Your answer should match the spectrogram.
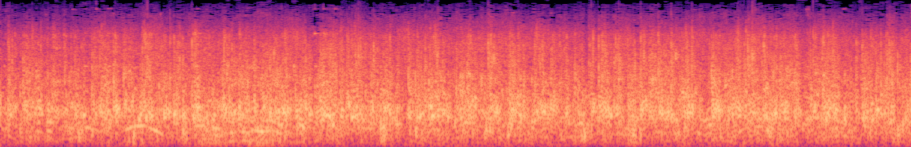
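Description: Hooves of a tightly packed group of Camargue horses clattering steadily on a stony dirt track close by, with men's voices calling among them.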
